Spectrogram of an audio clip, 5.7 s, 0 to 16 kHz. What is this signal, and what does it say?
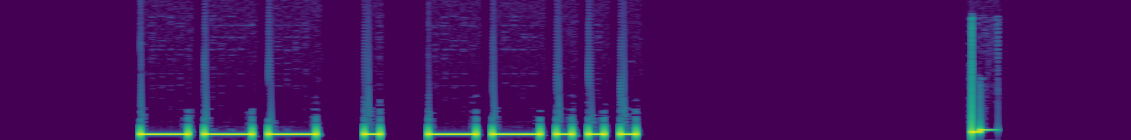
Morse code, heard as a keyed tone, about 15 wpm, 700 Hz. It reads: OE7
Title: Callsign Prefixes for Top 100 DXCC - 15wpm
